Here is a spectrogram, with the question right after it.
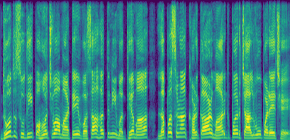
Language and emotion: Gujarati, neutral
